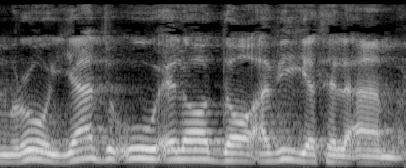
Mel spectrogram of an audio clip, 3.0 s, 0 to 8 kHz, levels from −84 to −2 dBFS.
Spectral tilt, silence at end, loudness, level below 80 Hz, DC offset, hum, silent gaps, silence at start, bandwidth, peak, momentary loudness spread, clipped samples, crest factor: -6 dB/octave; 0 s; -19 LUFS; -72 dBFS; under 0.1%; none; none; 0 s; 7.6 kHz; -8 dBFS; 3 LU; under 0.1%; 12 dB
